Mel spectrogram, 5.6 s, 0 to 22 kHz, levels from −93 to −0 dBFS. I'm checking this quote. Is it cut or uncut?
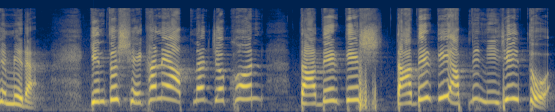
uncut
